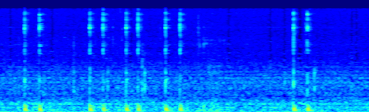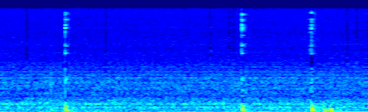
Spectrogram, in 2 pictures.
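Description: A computer mouse clicks sharply, now and then in pairs.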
